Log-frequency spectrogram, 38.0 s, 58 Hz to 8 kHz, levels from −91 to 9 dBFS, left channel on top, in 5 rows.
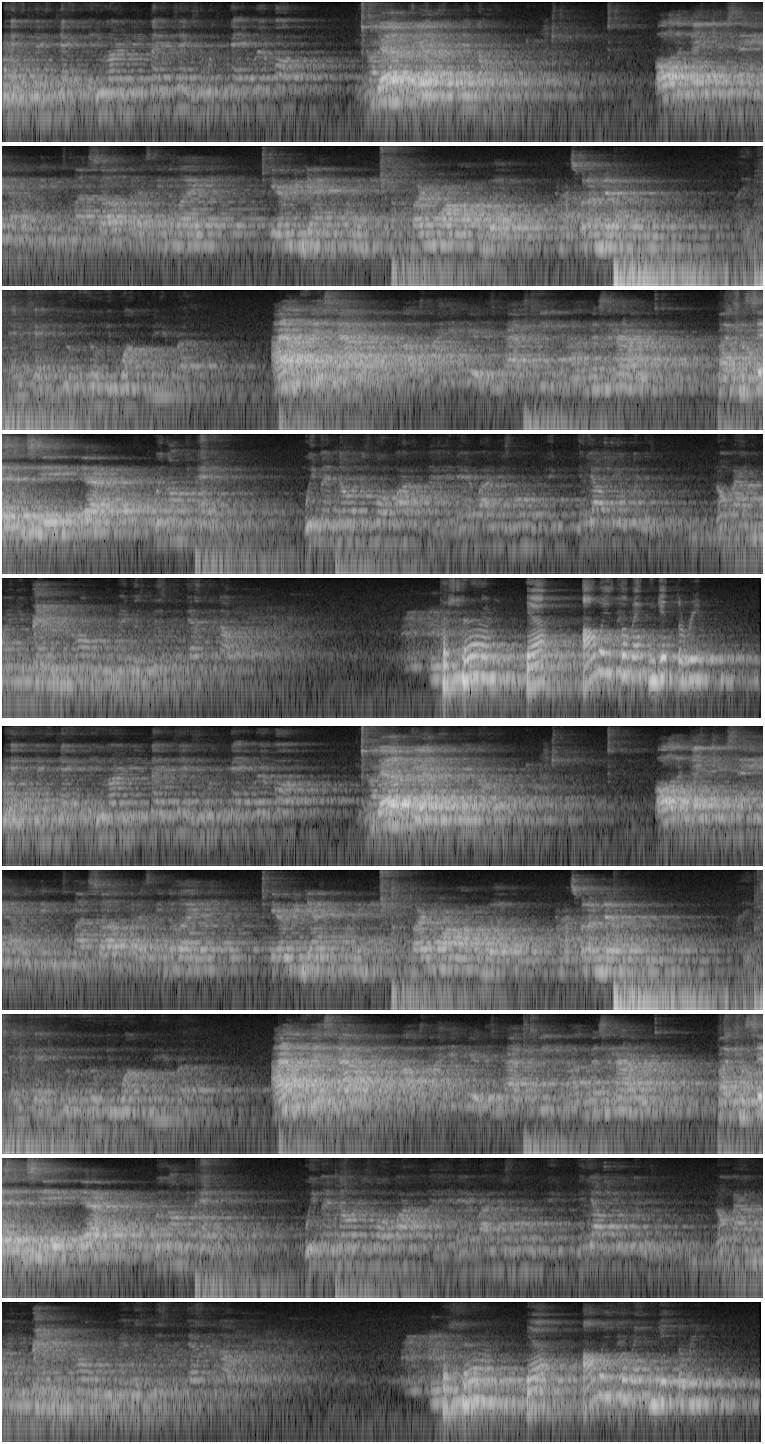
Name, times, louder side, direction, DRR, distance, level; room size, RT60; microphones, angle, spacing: voice 1, 0.0-2.9 3.5-5.0 14.9-17.2 18.1-18.3 22.5-23.0 24.3-25.1 25.8-29.4 29.9-32.8 36.5-36.7, left 1 dB, 15° left, -2 dB, 1.3 m, -33 dB
voice 2, 3.7-4.4 6.5-9.8 10.3-12.7 13.1-13.9 17.9-21.7 22.4-23.9 30.7-31.0 34.5-34.9, equal, 10° right, -4 dB, 2.0 m, -24 dB
sound 1, 11.4-11.9 13.7-14.1 15.1-16.3 18.0-18.6 20.4-20.7 22.4-22.7 24.7-25.2 26.1-26.4, equal, 60° right, 1.6 m, -32 dB
voice 3, 34.8-35.4 35.7-35.9 36.2-37.4, left 4 dB, 80° left, 7 dB, 0.5 m, -20 dB
16.0 x 10.5 x 2.4 m, 2.8 s
head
